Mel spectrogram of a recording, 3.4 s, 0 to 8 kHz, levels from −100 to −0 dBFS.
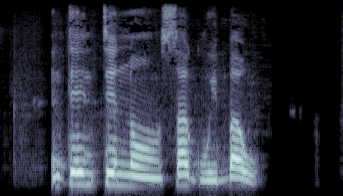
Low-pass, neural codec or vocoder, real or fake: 7.2 kHz; none; real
